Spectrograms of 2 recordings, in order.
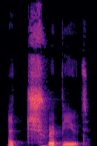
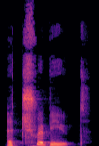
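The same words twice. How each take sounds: No difference in how they are said.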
